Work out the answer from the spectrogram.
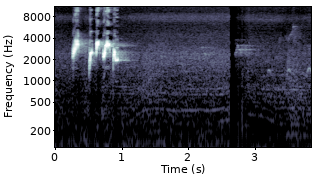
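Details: Red-whiskered bulbul performing a traditional southern Thai teaching song, 'chok kwik khwai yo' style: one fast phrase of four bright, slurred whistled notes, followed by quiet and then a steady background hiss.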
